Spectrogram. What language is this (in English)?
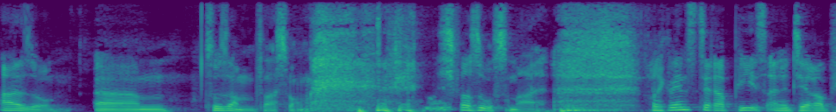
German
